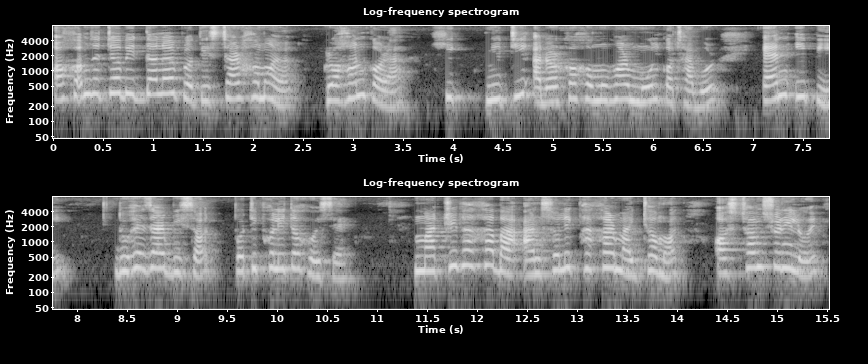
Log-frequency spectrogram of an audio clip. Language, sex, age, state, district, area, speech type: Assamese, female, 18-30, Assam, Sonitpur, urban, spontaneous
